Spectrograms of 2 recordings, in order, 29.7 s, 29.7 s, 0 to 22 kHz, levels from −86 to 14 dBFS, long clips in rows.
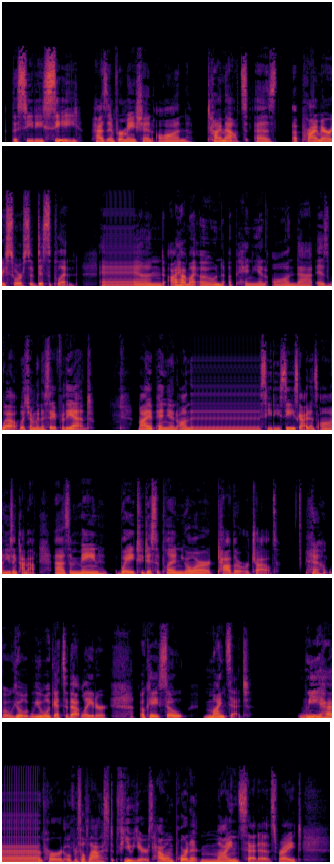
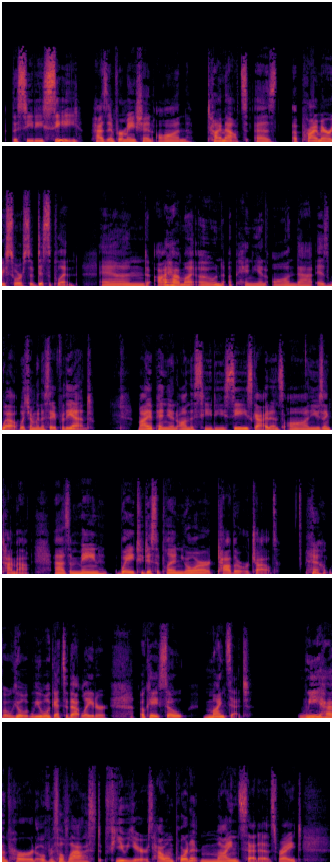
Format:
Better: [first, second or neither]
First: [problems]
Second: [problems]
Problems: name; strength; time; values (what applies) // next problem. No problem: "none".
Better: second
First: audio freezing; at 6.5 s, at 13 s for 1 s and at 25 s for 0.5 s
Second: none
